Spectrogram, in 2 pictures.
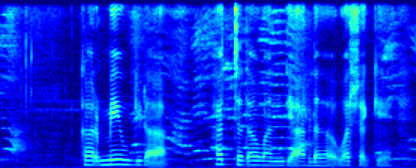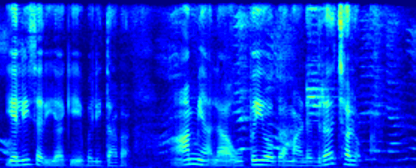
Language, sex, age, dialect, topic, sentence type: Kannada, female, 56-60, Dharwad Kannada, agriculture, statement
